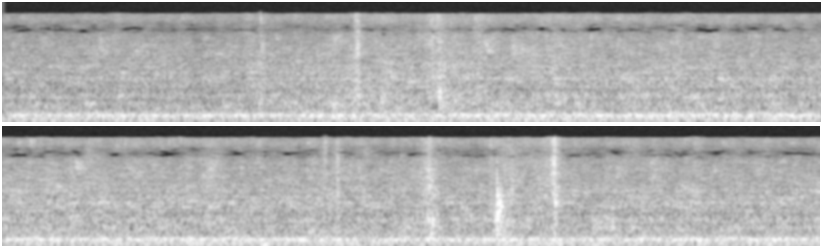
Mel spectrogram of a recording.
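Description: Paper pages of a colouring book being turned by hand, giving a few faint rustles and soft ticks over a steady background hiss.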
